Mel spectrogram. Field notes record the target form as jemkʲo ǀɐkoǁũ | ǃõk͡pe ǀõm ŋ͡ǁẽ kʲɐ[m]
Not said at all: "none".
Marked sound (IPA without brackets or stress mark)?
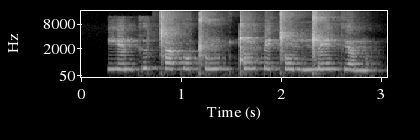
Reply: m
